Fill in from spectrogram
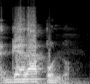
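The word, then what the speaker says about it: Garoppolo: No, se escribe Garópolo, pero se escribe, eh, se pronuncia Garápolo.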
